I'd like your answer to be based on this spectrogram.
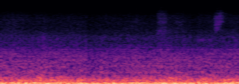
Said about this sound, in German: Okay, das ist echt schlecht. Ja, egal. Der Wind ist ja. am Pfeifen. Der Wind ist am Pfeifen.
